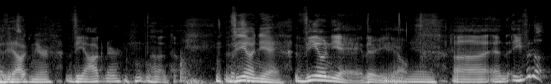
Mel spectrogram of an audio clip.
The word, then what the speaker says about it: Viognier: Is that how you pronounce it? Viognier? Viognier. Viognier.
